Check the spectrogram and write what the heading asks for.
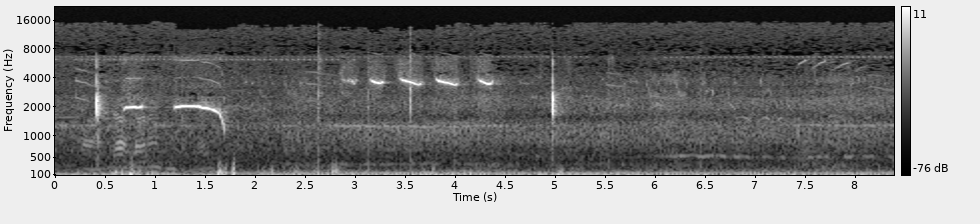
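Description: Whistling: a short note, then a longer held note that drops at its end, followed about three seconds in by four short higher notes, each falling, over a steady low rumble.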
